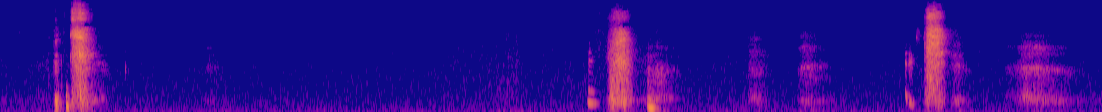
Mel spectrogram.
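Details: Female sneezing: three sharp, partly stifled, tickly sneezes, each with a brief breath in before and soft sniffs after, in a quiet room.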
